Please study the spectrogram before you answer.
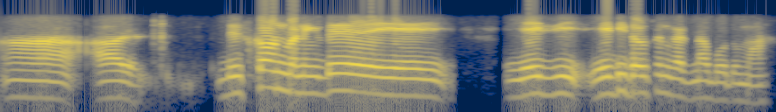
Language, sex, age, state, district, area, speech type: Tamil, male, 30-45, Tamil Nadu, Tiruvarur, rural, conversation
